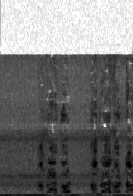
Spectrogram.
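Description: Steady low drone of a car driving through a road tunnel, heard from inside the cabin, with a person's voice over it from about half a second in.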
